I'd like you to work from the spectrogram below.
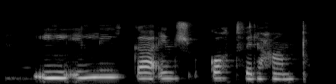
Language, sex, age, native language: Icelandic, female, 10, Icelandic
